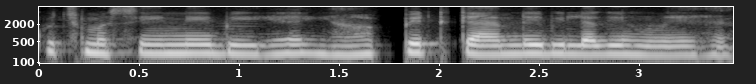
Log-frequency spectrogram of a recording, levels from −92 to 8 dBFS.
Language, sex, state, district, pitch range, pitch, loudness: Hindi, female, Haryana, Charkhi Dadri, 185-200 Hz, 195 Hz, -18 LUFS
